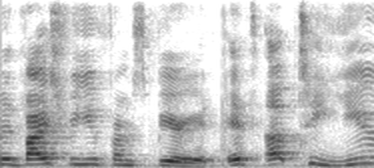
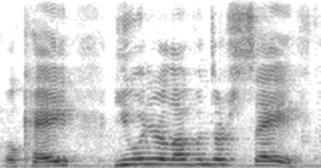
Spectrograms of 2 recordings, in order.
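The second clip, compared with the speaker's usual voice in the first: ordinary delivery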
